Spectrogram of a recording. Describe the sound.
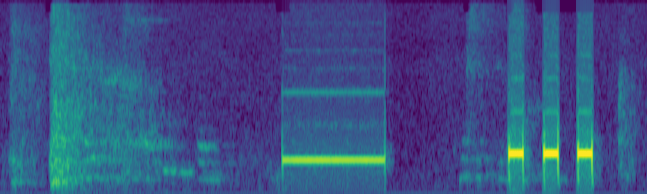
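Telephone keypad tones from dialing a menu option on a security company's automated phone line: a long steady electronic tone, then a pause, then three short identical beeps in quick, even succession.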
